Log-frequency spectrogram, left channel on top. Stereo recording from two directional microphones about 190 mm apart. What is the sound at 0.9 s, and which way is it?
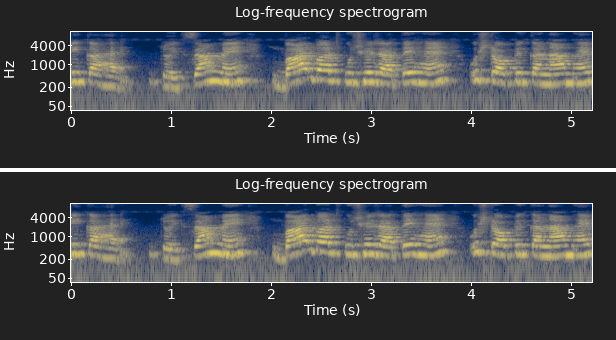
A woman's voice, 5° right (ahead or behind).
